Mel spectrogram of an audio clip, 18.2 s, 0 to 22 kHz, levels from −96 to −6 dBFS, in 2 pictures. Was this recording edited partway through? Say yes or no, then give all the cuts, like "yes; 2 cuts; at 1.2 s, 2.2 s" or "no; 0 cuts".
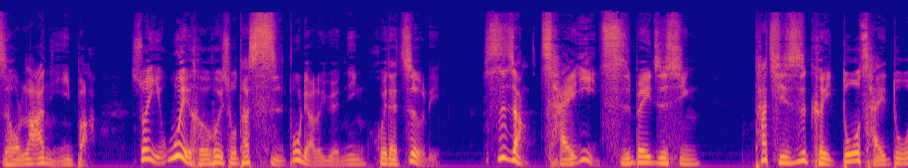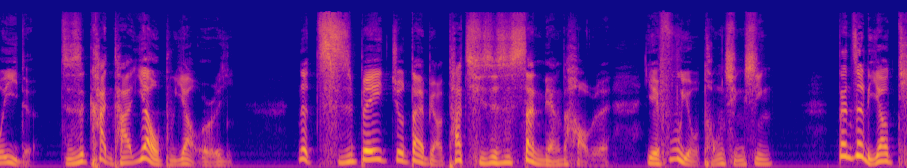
yes; 1 cut; at 7.4 s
